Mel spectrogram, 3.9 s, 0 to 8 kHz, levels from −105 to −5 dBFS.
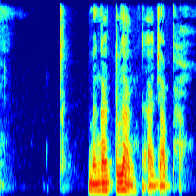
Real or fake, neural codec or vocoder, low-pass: real; none; 7.2 kHz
